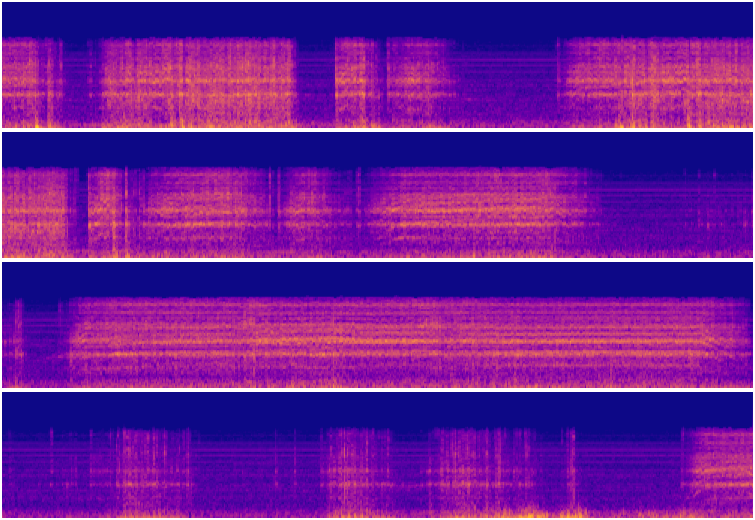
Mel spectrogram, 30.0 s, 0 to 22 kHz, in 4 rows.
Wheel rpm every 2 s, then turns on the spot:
80, 90, 30, 110, 80, 60, 90, 10, 140, 160, 160, 30, 10, 30, 20.
22-28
